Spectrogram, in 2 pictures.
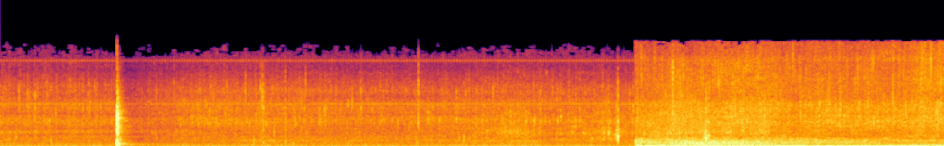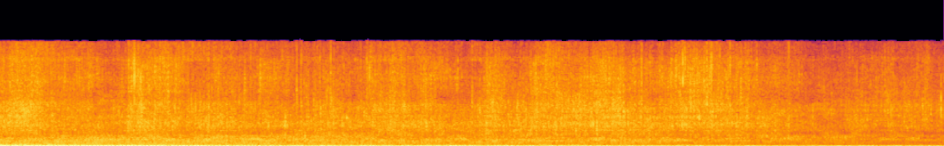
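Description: Eggs, minced meat and tomatoes frying in a pan over a charcoal grill: a steady sizzle that turns abruptly louder about five seconds in and slowly fades, with a wooden spatula stirring and scraping in the pan. One sharp click about a second in.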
